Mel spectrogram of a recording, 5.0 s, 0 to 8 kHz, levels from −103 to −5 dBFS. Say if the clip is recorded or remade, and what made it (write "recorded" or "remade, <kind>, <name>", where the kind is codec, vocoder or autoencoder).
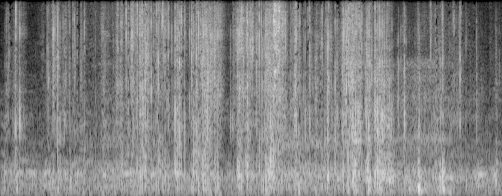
recorded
